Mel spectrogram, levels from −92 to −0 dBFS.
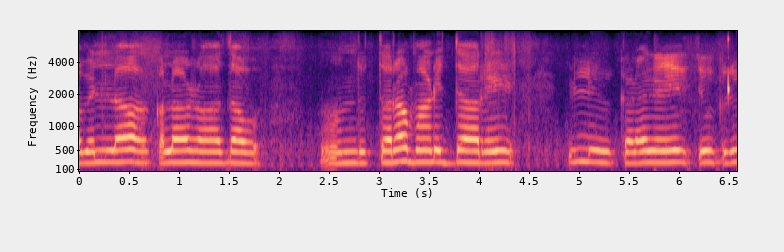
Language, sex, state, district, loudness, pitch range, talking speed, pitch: Kannada, male, Karnataka, Bellary, -16 LUFS, 235-250 Hz, 75 wpm, 245 Hz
